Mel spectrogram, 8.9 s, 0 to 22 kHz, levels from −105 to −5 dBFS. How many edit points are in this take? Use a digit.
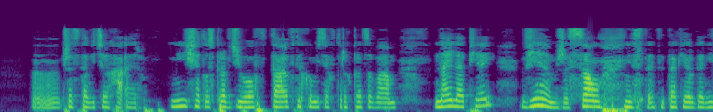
0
